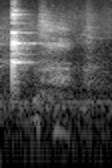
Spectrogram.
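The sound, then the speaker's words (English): A single bright clink of shot glasses of scotch touching in a toast, with a short ringing tone that quickly fades. No one speaks. “and so I brought a bottle of scotch here. I got my … shot glass from when we went to visit the … down in Beale.”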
